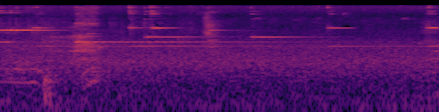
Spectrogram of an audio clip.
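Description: Chimes ringing: several clear high tones at different pitches, sounding one after another and each held for a second or so, with two short knocks among them.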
